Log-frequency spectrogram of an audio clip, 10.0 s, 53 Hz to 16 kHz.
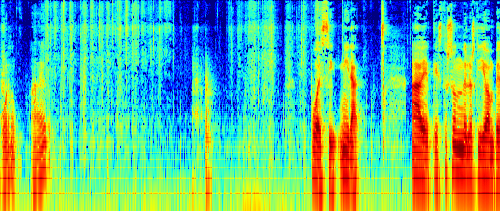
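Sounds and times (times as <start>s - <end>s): plastic crinkling: 0.7s - 7.4s.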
